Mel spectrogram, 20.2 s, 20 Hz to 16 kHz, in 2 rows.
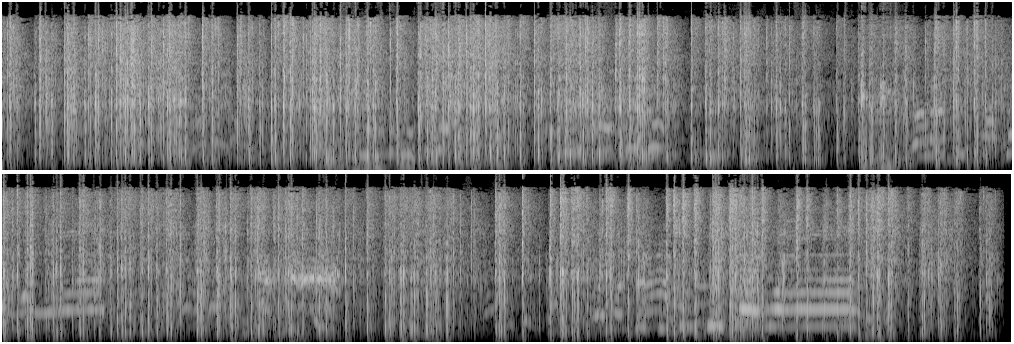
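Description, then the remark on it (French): A relentless barrage from a 380-shot firework mortar, lit once, exploding: loud, sharp bangs and crackling bursts in rapid irregular succession, with voices and whistling tones mixed into the din. “Et ça, c'est 500 euros les 10. Les 10 mortiers comme ça.”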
